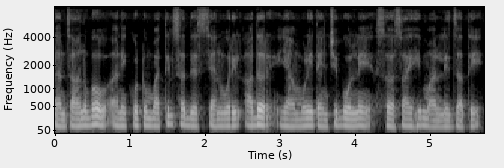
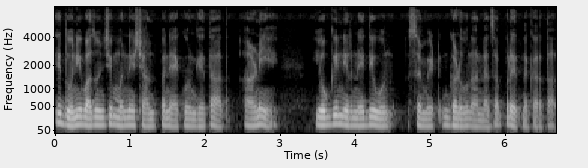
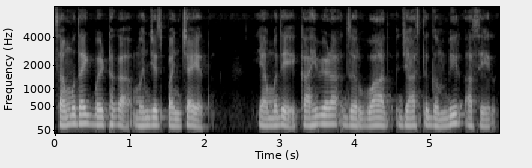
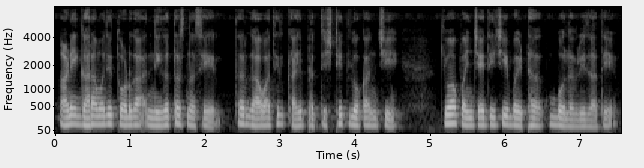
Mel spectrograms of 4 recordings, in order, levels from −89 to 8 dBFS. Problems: constant background noise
